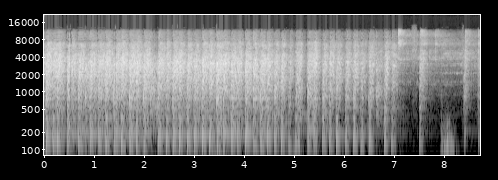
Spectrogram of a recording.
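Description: Acoustic drum kit played in a busy, fast pattern of drum strokes under a steady wash of cymbals, thinning out and getting quieter about seven seconds in.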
